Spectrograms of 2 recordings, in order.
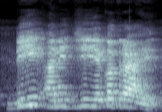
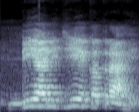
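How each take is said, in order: Both takes have the same delivery.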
